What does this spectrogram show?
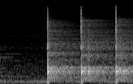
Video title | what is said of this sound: Project CJ5 - Frame Repair (Part 4) | very hollow sounding okay that metal on the inside of the frame rail it's not because it's rotted it's just thinner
